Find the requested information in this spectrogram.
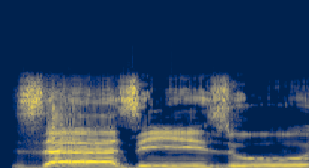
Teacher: jangan di samakan Za ada getarannya yang ini harus ditampakkan secara jelas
